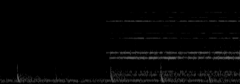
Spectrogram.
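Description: An old telephone rings in a film scene: a shrill metallic bell trill starts abruptly partway through and continues steadily to the end over a low background hum.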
